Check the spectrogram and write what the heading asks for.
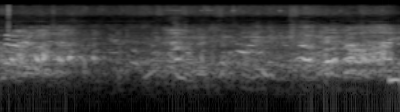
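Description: Indistinct chatter of several people's voices, overlapping with no clear words.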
